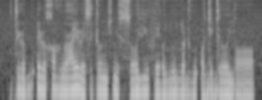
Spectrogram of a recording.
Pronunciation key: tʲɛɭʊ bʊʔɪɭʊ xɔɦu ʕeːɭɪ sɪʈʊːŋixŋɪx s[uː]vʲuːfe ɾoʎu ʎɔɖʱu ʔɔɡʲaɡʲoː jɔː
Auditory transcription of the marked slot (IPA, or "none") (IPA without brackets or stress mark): oː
